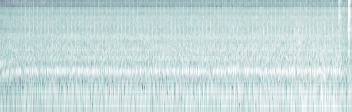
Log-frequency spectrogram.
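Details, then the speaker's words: KamAZ diesel truck cranks but won't start; steady churning crank at about three turns a second that never catches. Fuel tank half full of diesel; owner suspects fuel supply, possibly waxed after frosts. "тепер в нас з'явилась нова проблема КамАЗ не запускається чи моториться чи як там правильно говорить"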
